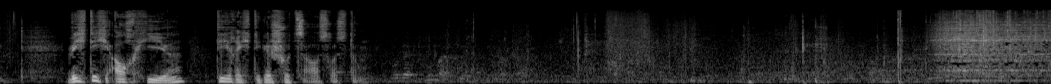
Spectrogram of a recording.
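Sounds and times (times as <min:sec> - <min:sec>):
speech: 0:00.7 - 0:03.8
water-cooled core drill boring a hole through 12 cm thick wall: 0:09.3 - 0:10.5.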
